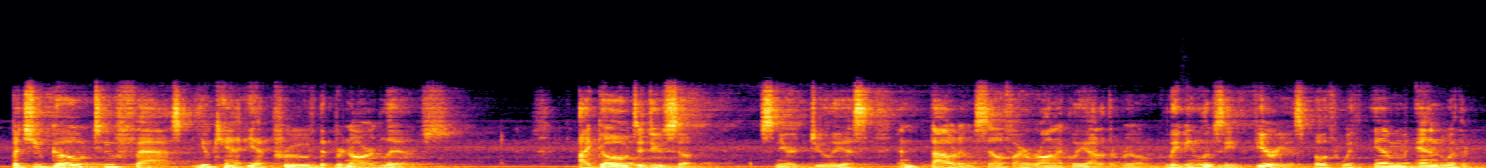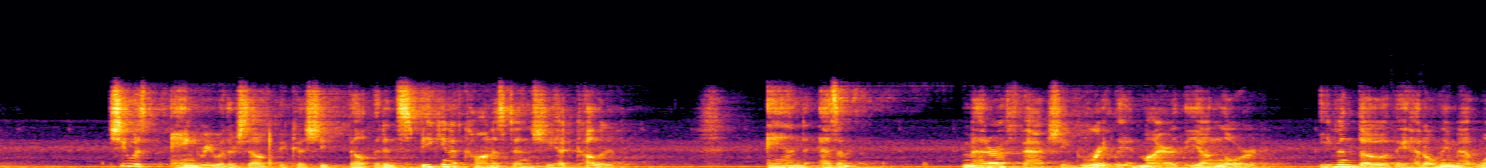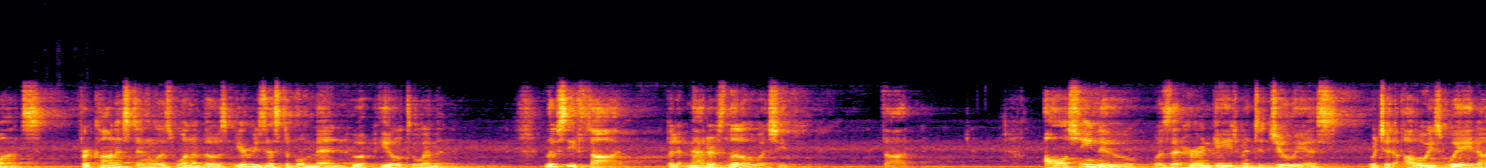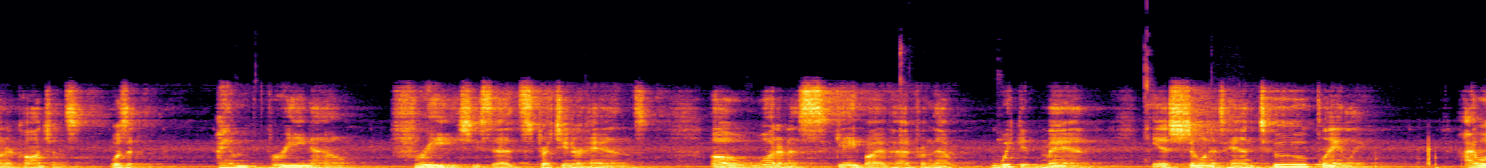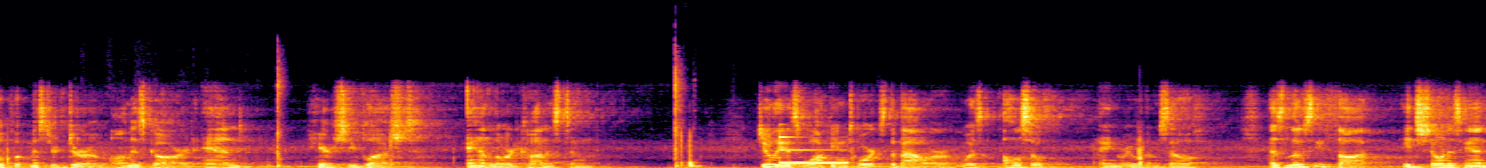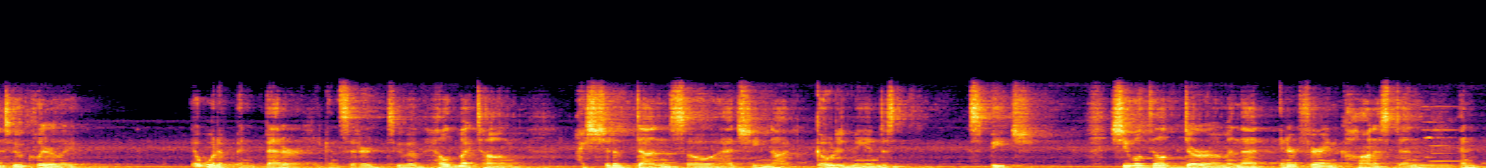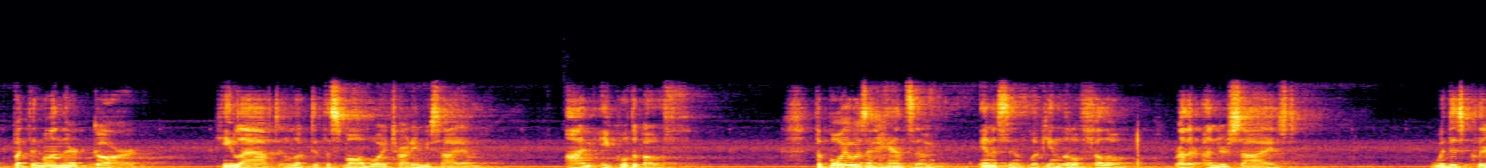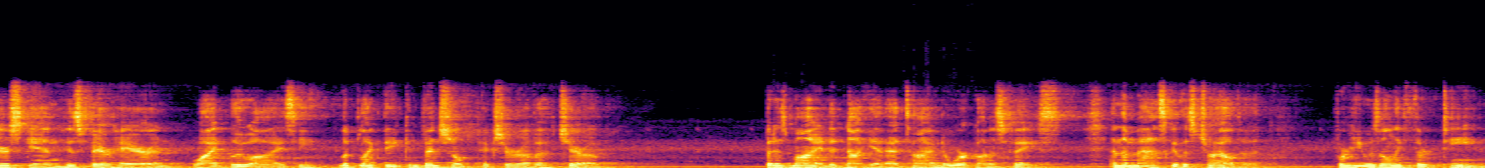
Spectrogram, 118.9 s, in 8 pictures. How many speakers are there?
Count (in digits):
1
